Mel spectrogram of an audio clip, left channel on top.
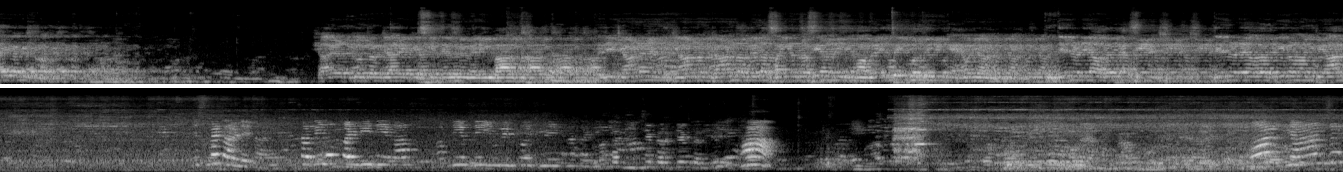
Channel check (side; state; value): both; different; correlation 0.00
